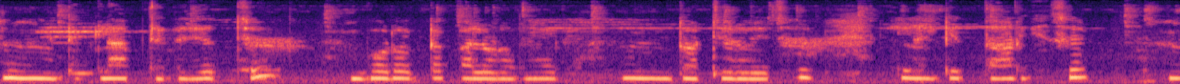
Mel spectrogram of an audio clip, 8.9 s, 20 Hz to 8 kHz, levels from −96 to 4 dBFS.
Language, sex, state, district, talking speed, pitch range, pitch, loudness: Bengali, female, West Bengal, Malda, 110 wpm, 225-240 Hz, 230 Hz, -17 LUFS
